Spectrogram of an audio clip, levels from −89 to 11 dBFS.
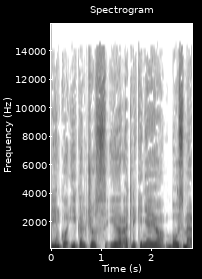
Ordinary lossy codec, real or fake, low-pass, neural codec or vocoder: MP3, 64 kbps; real; 14.4 kHz; none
